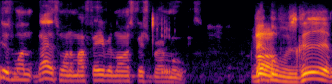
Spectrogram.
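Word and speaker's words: Laurence Fishburne: It's Morris Fishburne. How you say his name? Lawrence Fishburne.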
